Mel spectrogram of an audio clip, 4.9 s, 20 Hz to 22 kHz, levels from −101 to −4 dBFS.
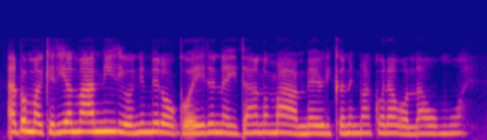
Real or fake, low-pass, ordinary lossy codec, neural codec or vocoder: fake; 7.2 kHz; none; codec, 16 kHz, 1 kbps, FunCodec, trained on LibriTTS, 50 frames a second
